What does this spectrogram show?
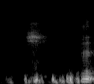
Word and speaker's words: zi: Zi is pronounced as z, z. Whenever you see a pinyin with a final I, you should ask yourself, is this one of the special 7? If it is, you should know that I here is just a filler. It's actually a silent I.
